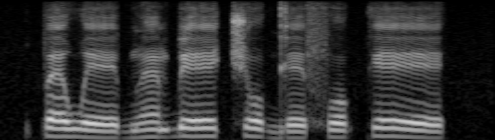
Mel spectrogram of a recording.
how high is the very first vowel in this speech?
mid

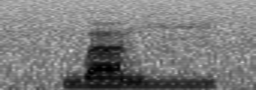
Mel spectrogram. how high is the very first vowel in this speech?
low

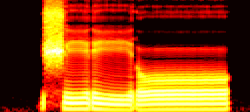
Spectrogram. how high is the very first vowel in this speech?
high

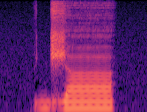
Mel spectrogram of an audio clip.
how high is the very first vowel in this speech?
low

